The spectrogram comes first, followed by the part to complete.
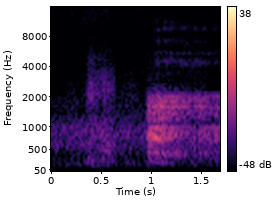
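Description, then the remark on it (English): A short burst of odd animal noises: a soft breathy puff, then a louder raspy, snorting buzz that holds for about a second, with no talking. “This is a possum making weird noises.”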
